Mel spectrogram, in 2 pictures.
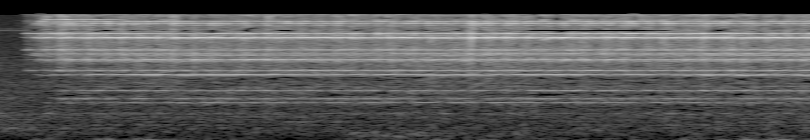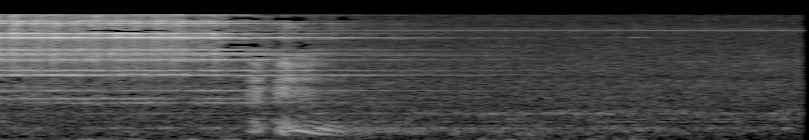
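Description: Altar bells rung steadily for about five and a half seconds at the elevation of the chalice after the consecration, then stopping; a man clears his throat as they stop.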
